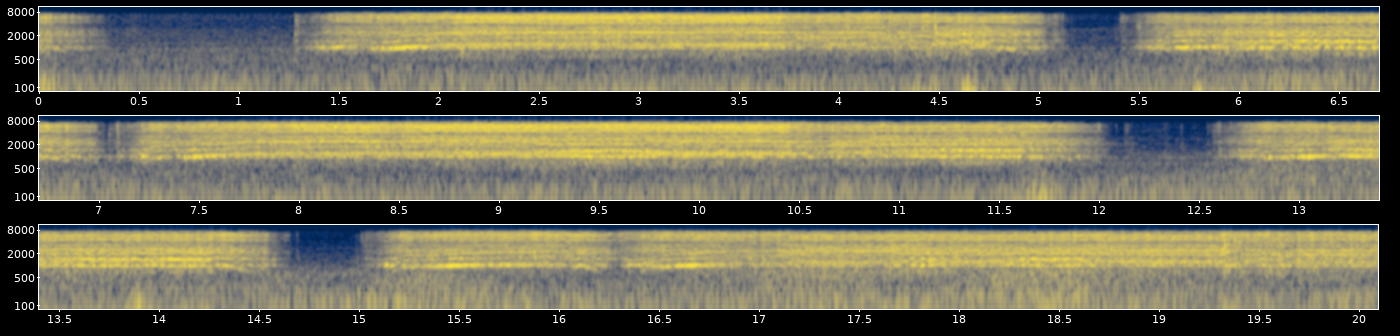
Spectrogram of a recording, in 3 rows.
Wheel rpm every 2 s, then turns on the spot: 50, 160, 100, 110, 160, 130, 90, 80, 140, 160.
none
